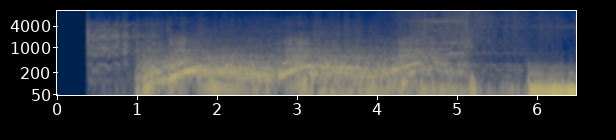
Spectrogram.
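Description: Car engine revving hard three times as an intro sound effect, each rev climbing in pitch and then easing off; the sound dies away about a second before the end.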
